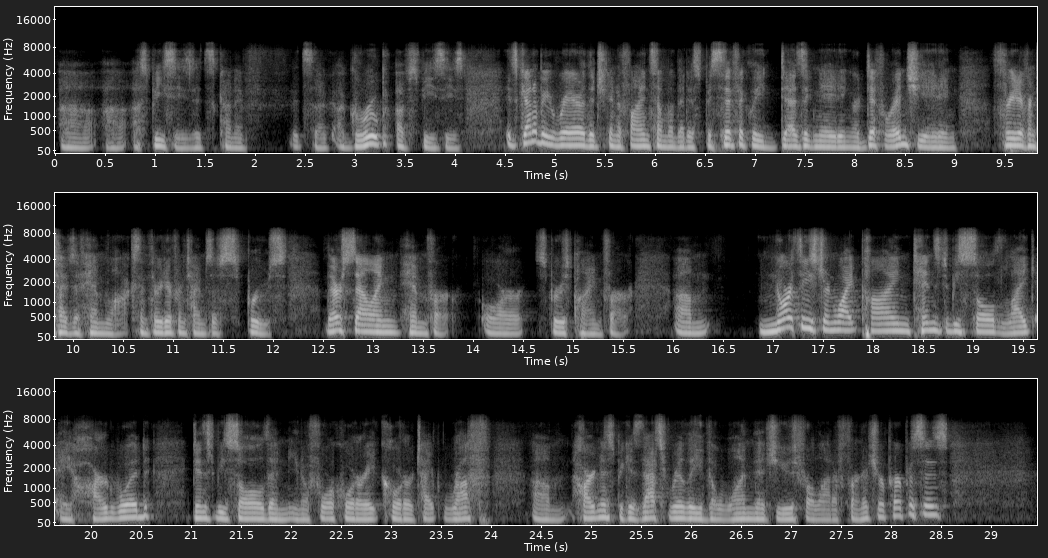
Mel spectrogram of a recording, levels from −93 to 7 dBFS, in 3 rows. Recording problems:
garbled, watery; slightly; nothing above 7.5 kHz

